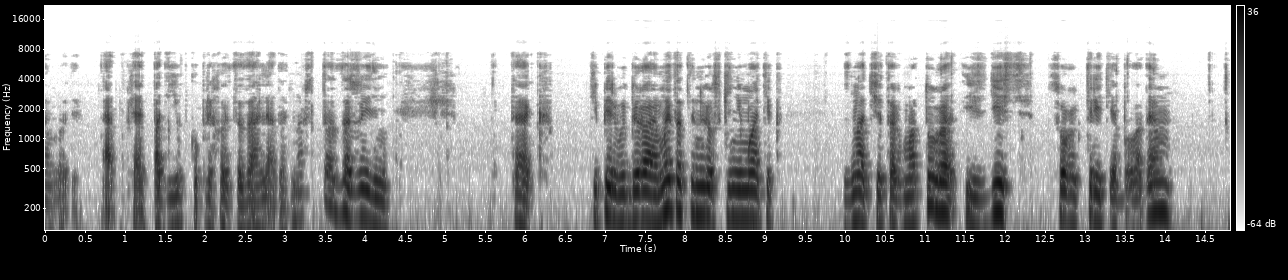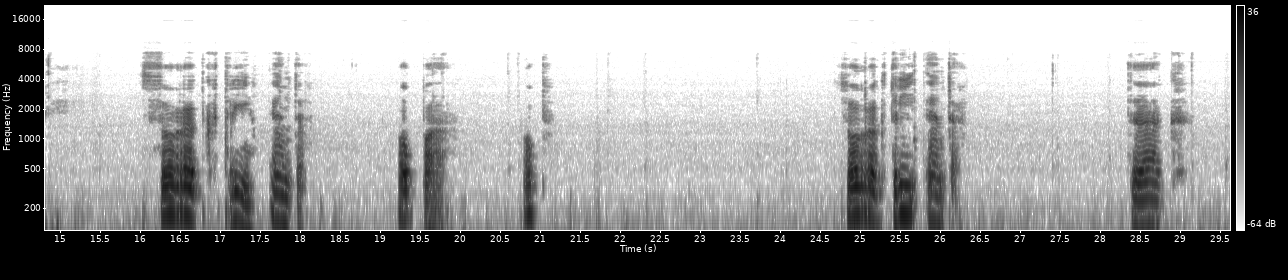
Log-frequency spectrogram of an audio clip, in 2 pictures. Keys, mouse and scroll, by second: 1.5 KP_1, 2.1-2.5 scroll down 4, 2.9 shift+middle click, 3.5 middle click, 4.5 shift+middle click, 5.3 scroll up 2, 5.6 shift+middle click, 7.9 click, 9.6 click, 11.1 click, 13.4 click, 19.6 click, 21.8 click, 26.8-27.5 scroll down 4, 27.5 middle click, 29.1 shift+middle click.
